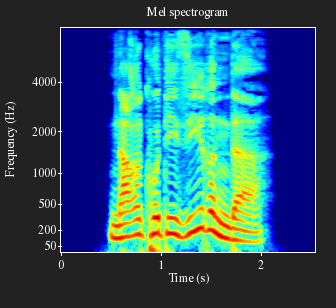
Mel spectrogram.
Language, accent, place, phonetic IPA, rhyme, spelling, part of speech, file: German, Germany, Berlin, [naʁkotiˈziːʁəndɐ], -iːʁəndɐ, narkotisierender, adjective, De-narkotisierender.ogg
- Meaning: inflection of narkotisierend: 1. strong/mixed nominative masculine singular 2. strong genitive/dative feminine singular 3. strong genitive plural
